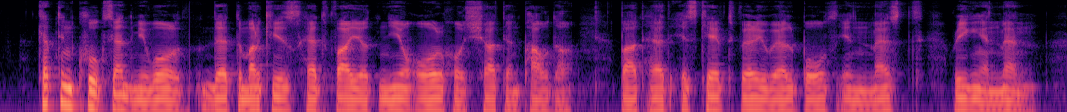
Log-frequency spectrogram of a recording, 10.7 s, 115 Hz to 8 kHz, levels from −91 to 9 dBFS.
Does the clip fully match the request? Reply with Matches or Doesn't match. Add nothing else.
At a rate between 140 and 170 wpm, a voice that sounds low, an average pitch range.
Doesn't match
